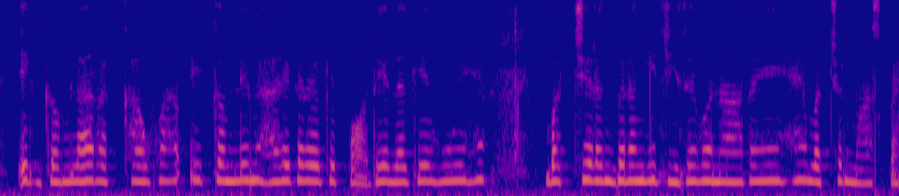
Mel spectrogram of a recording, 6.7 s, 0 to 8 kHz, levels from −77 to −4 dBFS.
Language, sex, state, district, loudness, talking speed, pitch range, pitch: Hindi, female, Bihar, Sitamarhi, -40 LUFS, 230 wpm, 230-245 Hz, 240 Hz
